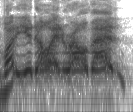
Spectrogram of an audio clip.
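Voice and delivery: very high, shouted yell.

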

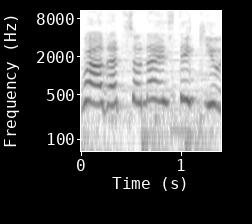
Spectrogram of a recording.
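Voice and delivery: tearful, crying, touched character voice. Voicing a touched character thanked for a gift: character crying, touched. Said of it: "you can definitely tell that he's, like, crying".

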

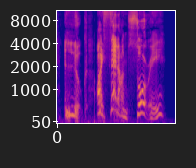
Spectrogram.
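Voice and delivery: sharp, very loud defensive snap. Crowley answers Aziraphale after knocking over his tree, snapped defensively. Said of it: "he snapped defensively".

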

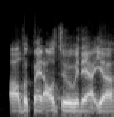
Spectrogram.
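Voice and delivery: ordinary delivery

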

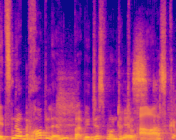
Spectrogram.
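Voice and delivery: put-on English spoken with a German accent. Retelling a conversation about an appointment time, German-English accent. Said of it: "in unserem besten ähm, deutsch-englischen Akzenten".

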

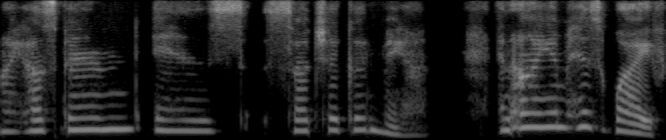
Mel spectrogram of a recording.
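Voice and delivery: put-on soft, high, meek, submissive baby voice. Mocking how a woman talks about her husband, mock submissive high baby voice. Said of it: "It's that fucking high-pitched, submissive, semi-baby voice".

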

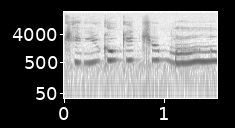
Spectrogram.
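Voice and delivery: very high, hushed, soft little squeak. Recounting a bad experience, quoting what they asked back then: retelling a tiny squeaky voice. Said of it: "I squeaked out in this very tiny voice".

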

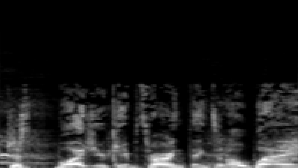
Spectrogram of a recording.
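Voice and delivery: mock very high-pitched, loud screaming shout. Retelling a preacher's showdown against god in a film: imitating shouting at god. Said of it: "just shouting and screaming at God".

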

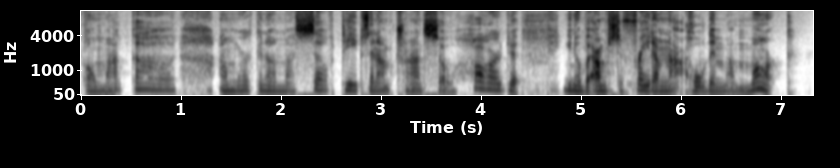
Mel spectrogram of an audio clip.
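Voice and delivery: sweet, excited, gushing voice. Retelling meeting a woman who is in SAG: impersonating a woman she met. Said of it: "I'm doing an impersonation".

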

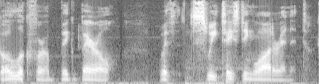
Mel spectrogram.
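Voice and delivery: low, hushed, secretive half-whispered aside. In a role-play game, a player's character speaks to another character, half-whispering. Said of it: "I'm going to whisper to him".

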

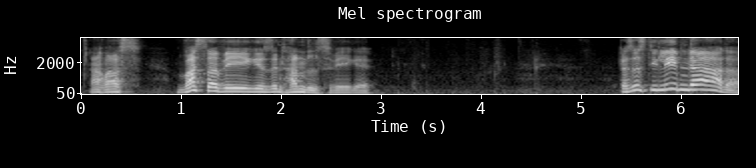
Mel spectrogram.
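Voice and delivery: put-on vain, pompous, conceited Viennese-accented voice. In a role-play, answering another character's worry; vain Viennese master builder voice. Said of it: "wäre nur dieser komische eitle Baumeister aus Wien nicht".

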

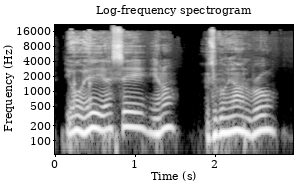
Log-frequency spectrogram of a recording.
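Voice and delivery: loud, put-on Mexican character accent. Asking when it became offensive to talk like this: put-on mexican accent. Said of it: "to not be able to talk like this".

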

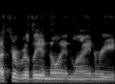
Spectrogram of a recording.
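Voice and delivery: ordinary talk

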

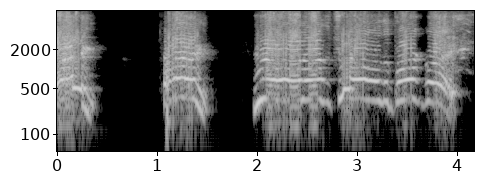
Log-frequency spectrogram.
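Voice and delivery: long, high-pitched yell. Retelling a driver who pulled up beside them, imitating him yelling. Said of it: "He's like yelling to us".

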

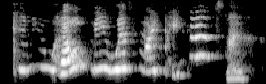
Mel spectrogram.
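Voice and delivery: put-on very high little kid voice. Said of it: "And he says again".

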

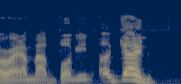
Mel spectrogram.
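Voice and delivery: plain

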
